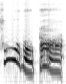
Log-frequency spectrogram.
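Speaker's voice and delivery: very high, slow doubtful frog voice; high skeptical frog voice. Pretend. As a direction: voice the frog's doubt, squeaky. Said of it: "looking over at her like".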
